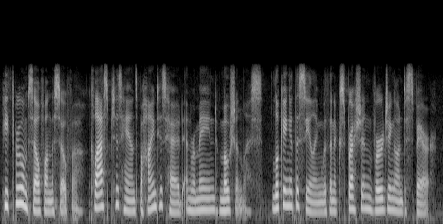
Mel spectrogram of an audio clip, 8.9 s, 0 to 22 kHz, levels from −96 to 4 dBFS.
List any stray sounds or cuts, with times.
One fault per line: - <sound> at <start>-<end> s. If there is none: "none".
- dropout at 0.3-0.3 s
